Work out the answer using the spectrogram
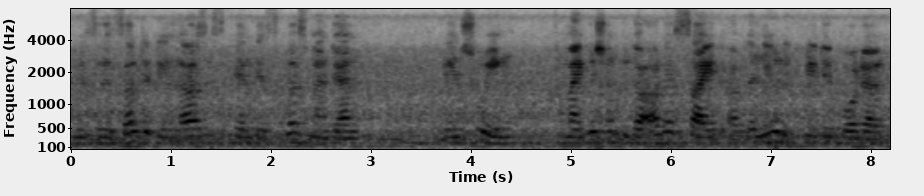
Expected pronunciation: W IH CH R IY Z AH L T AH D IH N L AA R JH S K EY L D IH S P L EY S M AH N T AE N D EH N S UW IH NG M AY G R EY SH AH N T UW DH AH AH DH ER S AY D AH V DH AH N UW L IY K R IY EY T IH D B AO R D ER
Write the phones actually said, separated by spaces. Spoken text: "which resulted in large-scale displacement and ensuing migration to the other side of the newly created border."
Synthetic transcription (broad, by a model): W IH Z R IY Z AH L T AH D IH N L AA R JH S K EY N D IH S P L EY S M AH N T AE N D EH N SH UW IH NG M AY G R EY SH AH N T UW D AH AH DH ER S AY D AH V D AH N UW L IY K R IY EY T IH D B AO R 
